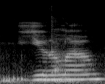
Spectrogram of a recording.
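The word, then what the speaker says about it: Unalome: I don't know the pronunciation of, how do you pronounce that? Unilome. Unilome, yeah.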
